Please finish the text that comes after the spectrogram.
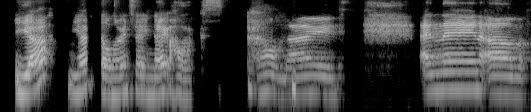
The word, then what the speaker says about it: Del Norte: Is that how you say it, Del Norte? Yeah, Del Norte Nighthawks.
